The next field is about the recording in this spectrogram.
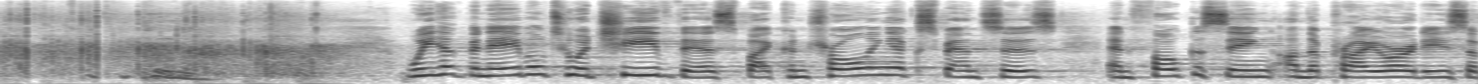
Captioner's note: applause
